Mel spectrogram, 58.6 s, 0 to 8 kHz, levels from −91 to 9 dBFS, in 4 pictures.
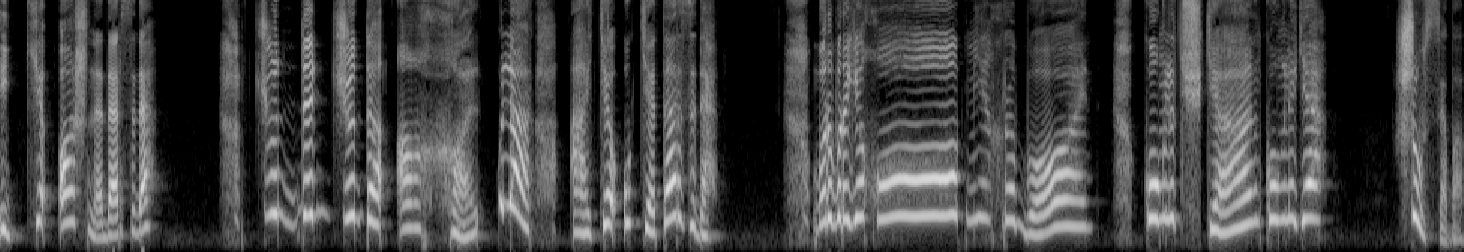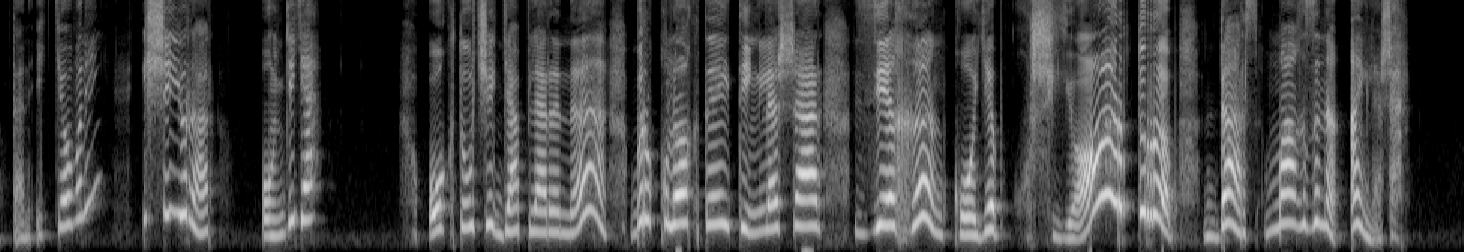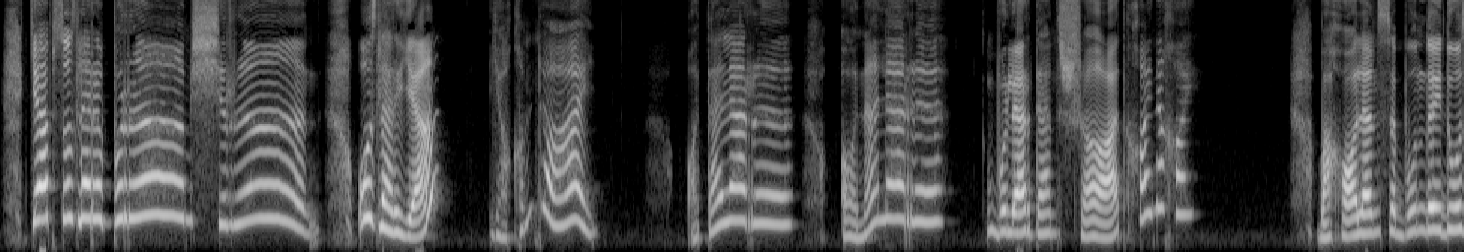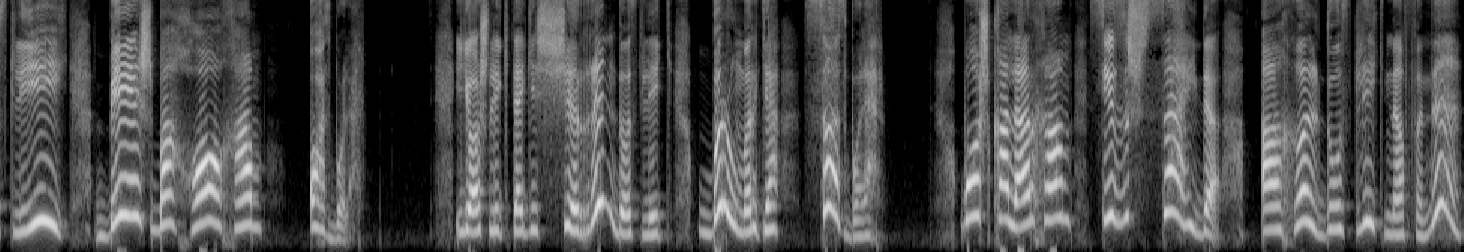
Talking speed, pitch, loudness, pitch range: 70 wpm, 335 Hz, -15 LUFS, 255-400 Hz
